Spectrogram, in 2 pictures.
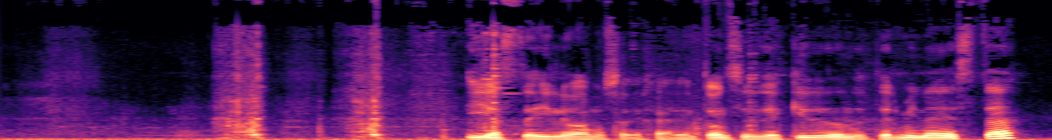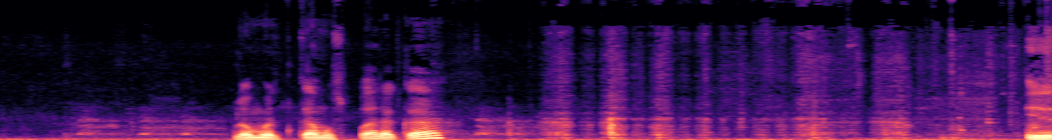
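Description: A pencil scratches along a wooden board.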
